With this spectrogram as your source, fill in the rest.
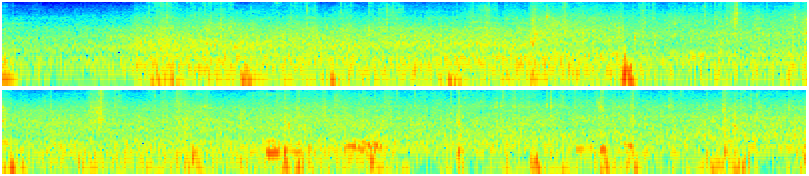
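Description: Continuous rushing water from Duduma waterfall in Koraput forms a dense, hissing roar in the background, while people talk intermittently and occasional wind bumps hit the microphone.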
